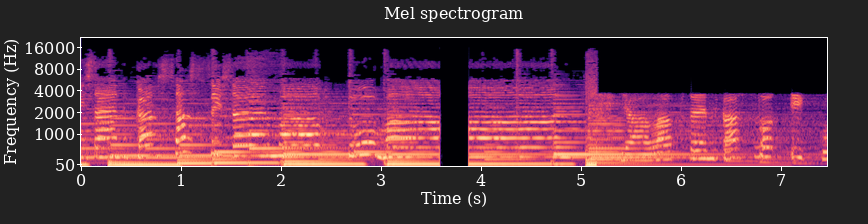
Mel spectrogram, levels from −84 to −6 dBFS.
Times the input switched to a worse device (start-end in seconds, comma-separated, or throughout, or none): 5.16-7.47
